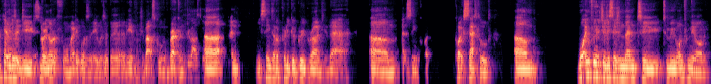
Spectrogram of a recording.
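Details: Adult man, conversational interview; normal speech.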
